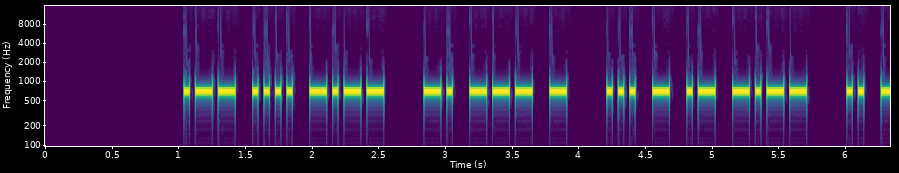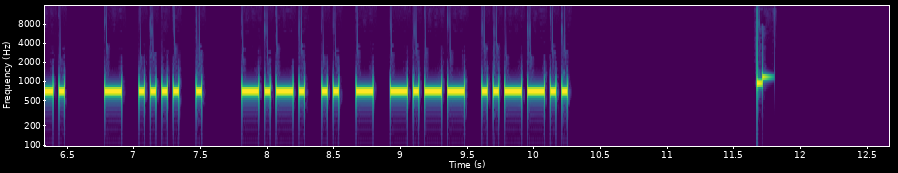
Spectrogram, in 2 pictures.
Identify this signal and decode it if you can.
Morse code, heard as a keyed tone, about 28 wpm, 700 Hz. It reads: WHY NOT STAY IN THE CITY?
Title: Sentences from Top 1000 Words - Review Part 1 - 28wpm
